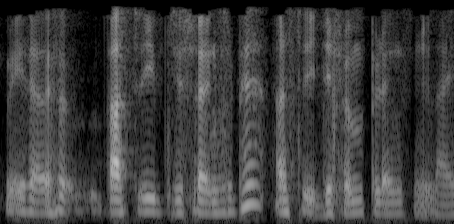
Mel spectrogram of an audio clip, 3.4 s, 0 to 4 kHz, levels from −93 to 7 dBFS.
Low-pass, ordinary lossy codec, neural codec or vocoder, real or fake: 3.6 kHz; MP3, 24 kbps; codec, 24 kHz, 0.9 kbps, WavTokenizer, small release; fake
